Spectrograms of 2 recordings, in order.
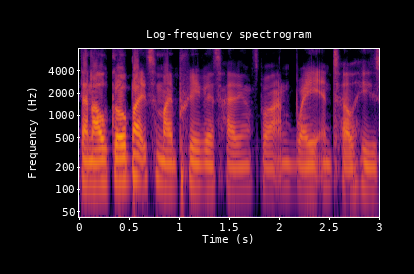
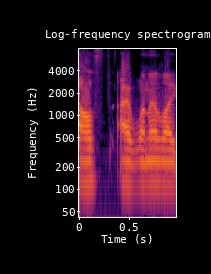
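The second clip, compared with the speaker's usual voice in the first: plain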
